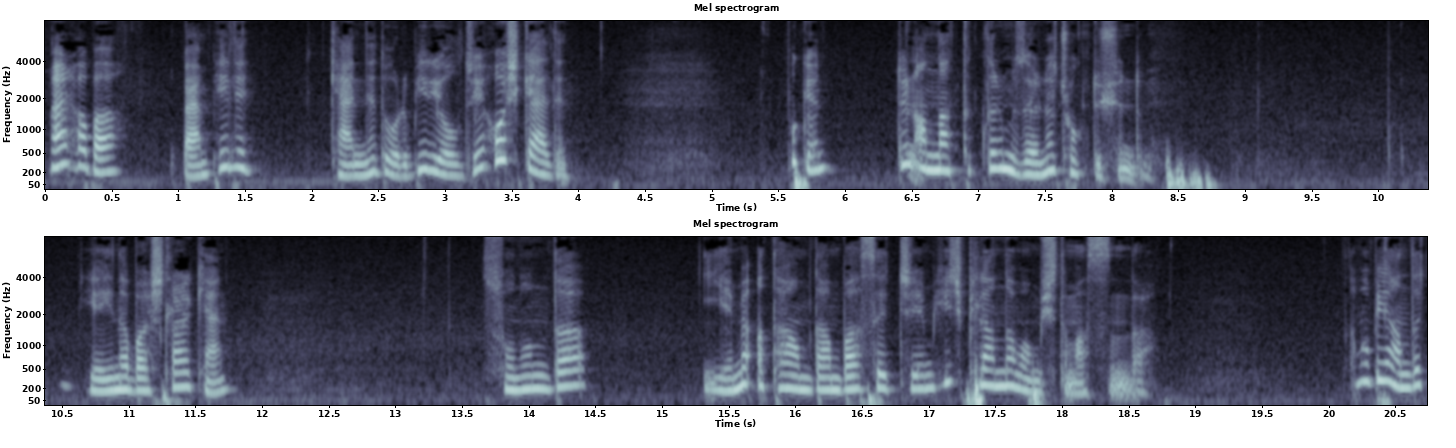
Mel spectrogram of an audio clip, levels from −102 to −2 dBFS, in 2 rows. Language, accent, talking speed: Turkish, native, 80 wpm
